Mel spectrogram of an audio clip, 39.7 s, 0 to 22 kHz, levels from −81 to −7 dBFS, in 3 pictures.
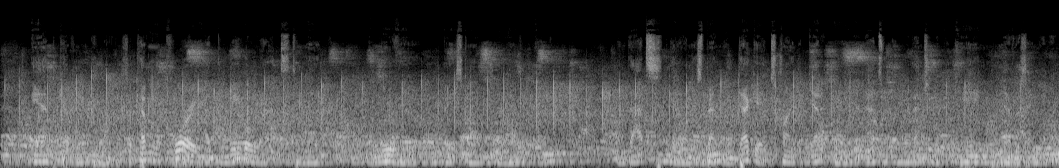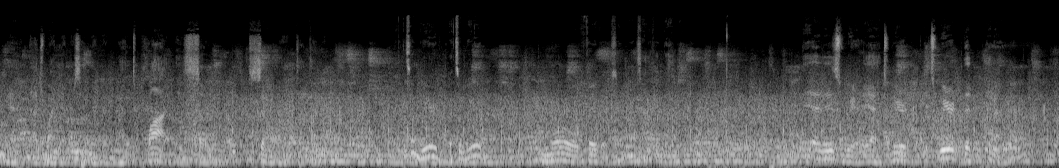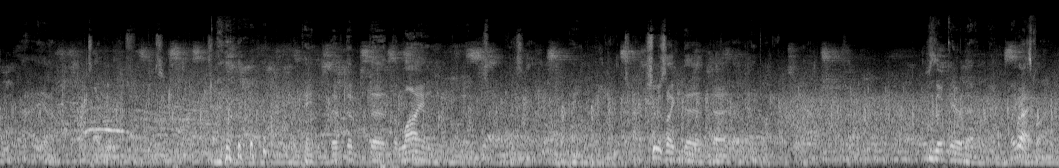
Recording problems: murmuring crowd; very loud; throughout; 2 dB above the speech

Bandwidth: 15.5 kHz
